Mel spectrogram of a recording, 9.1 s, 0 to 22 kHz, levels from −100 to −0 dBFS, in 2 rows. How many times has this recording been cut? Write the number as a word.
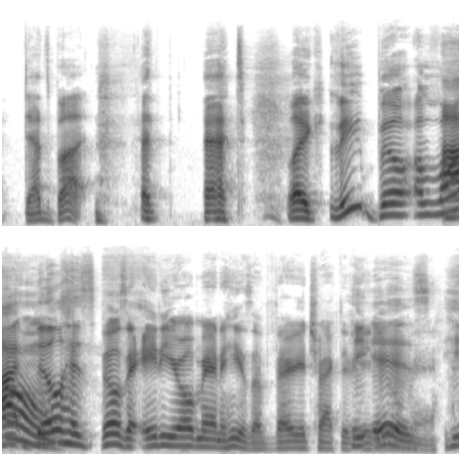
zero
